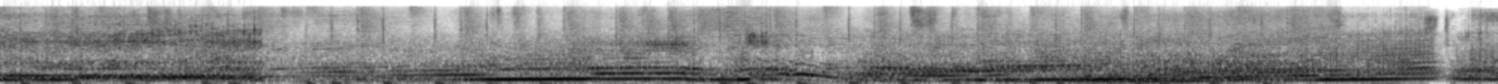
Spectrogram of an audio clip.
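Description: A car engine revving loudly, its pitch climbing and falling in long sweeps, with a quick sharp rev blip about five seconds in.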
